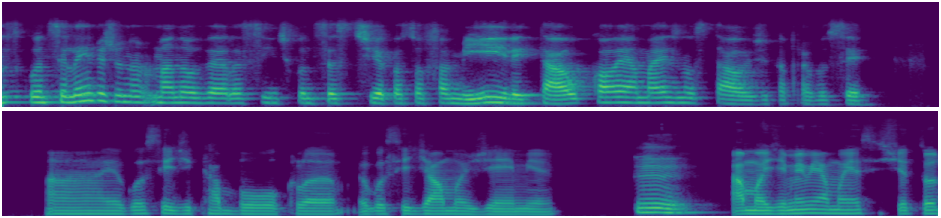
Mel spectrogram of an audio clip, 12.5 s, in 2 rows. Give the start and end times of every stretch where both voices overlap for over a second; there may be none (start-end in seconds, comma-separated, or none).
none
